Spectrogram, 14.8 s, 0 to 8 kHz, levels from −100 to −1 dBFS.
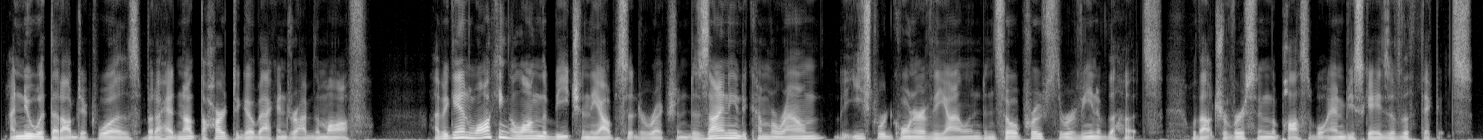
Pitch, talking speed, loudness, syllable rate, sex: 100 Hz, 225 wpm, -21 LUFS, 6.0 syllables/s, male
